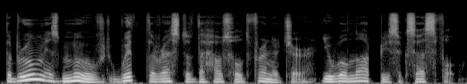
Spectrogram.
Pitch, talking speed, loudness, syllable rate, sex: 135 Hz, 220 wpm, -19 LUFS, 5.6 syllables/s, male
